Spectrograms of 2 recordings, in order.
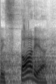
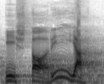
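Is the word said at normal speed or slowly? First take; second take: normal; slow. First: The word is said smoothly at normal speed. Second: The word is said slowly, syllable by syllable.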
